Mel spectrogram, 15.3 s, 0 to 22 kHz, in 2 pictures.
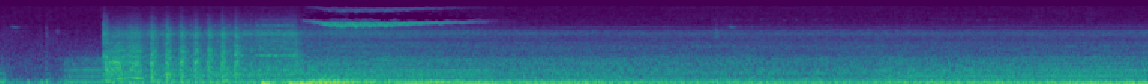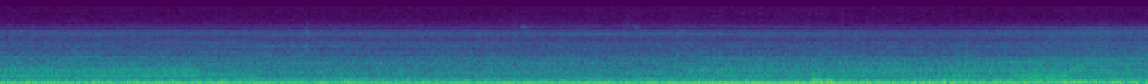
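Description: Toyota Land Cruiser 90's engine cranked by the starter for about a second, catching with a brief rev, then idling steadily.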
